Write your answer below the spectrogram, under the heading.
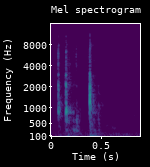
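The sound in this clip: Typing on a computer keyboard: about three quick, light key clicks come in a short burst, then fade into quiet. The keystrokes are faint.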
